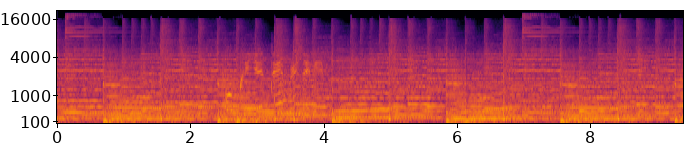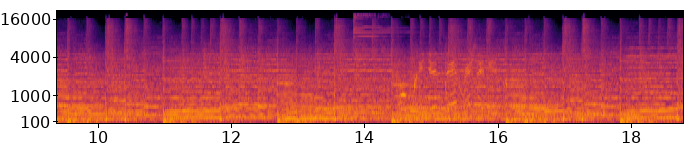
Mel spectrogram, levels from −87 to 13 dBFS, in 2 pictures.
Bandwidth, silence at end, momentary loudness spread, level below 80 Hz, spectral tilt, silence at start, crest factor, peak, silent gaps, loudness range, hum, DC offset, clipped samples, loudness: 19.5 kHz; 0 s; 3 LU; -38 dBFS; -5.5 dB/octave; 0 s; 12 dB; 0 dBFS; none; 1 LU; none; under 0.1%; under 0.1%; -13 LUFS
